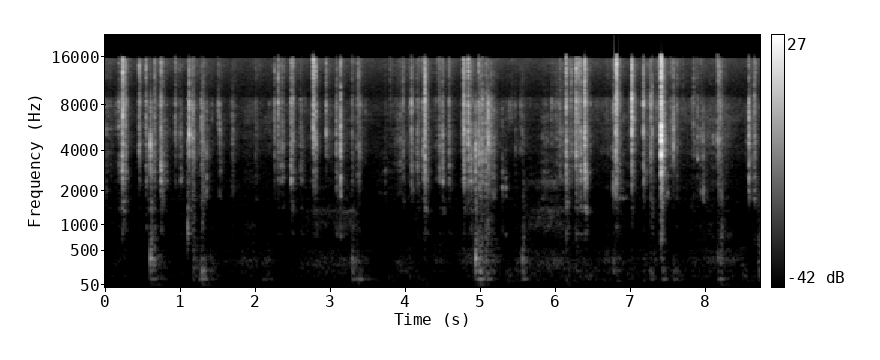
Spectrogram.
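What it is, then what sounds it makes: Dry laundry soap bar. A knife blade shaves brittle flakes off a solid bar of dry, old brown laundry soap held in the hand, and the flakes pile up on the table. Each stroke makes a short, dry, crisp scrape, mostly high and bright, with little low end. The scrapes come in irregular bursts, with soft crumbling rustles between them.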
